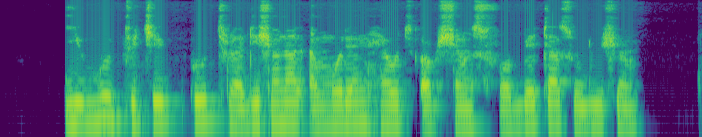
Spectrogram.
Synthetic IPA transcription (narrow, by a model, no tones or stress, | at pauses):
juɡud̚tʰut͡ʃek̚putːɹadiʃɔnalãnmɔɾɛnhɛltɔpʃɔ̃nsfɔbɛtʰasoluʃɔ̃n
